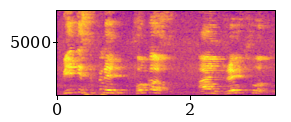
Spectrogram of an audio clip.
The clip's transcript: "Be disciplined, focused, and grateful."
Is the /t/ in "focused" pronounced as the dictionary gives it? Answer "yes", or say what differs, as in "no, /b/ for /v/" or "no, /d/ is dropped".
no, /t/ is dropped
